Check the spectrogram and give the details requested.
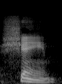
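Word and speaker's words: שם: which is the very hebrew word for name which is shem pronounced shame we might as well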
